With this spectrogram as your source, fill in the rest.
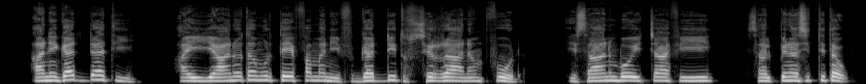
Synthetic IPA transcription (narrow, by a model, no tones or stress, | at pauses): ʔɐnɪɡɐd̪ːɐt̪ɪ | ɐjːaːnɔt̪ɐmʊɾt̪e̞ːfːɐmɐniːfɡɐd̪ːɪt̪ʊsɪrːaːnɐnfuːᶑɐ̥ | ʔɪsaːnbɔjɪt͡ʃːaːfɪ | sɐlpʼɪnɐs̬ɪt̪ːɪt̪ɐʔʊ̥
